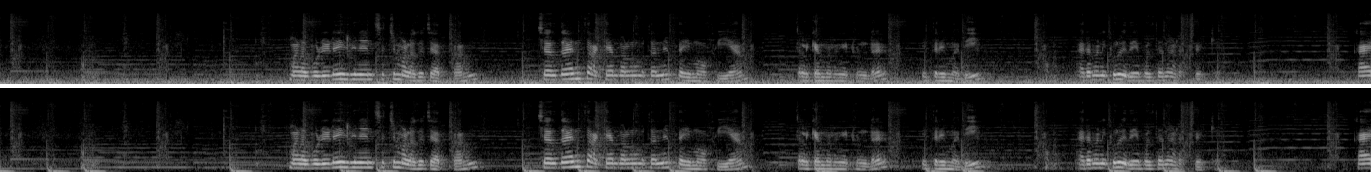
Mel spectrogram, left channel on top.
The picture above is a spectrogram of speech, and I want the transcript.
മുളക് പൊടിയുടെ ഇതിനനുസരിച്ച് മുളക് ചേർക്കാം. ചെറുതായി തിളയ്ക്കാൻ തുടങ്ങുമ്പോൾ തന്നെ ഫ്ലെയിം ഓഫ് ചെയ്യാം. തിളയ്ക്കാൻ തുടങ്ങിയിട്ടുണ്ട്. ഇത്രയും മതി. അരമണിക്കൂർ ഇതേപോലെ തന്നെ അടച്ചു വയ്ക്കാം.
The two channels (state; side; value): noise; left; rumble, 6 dB below the sound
